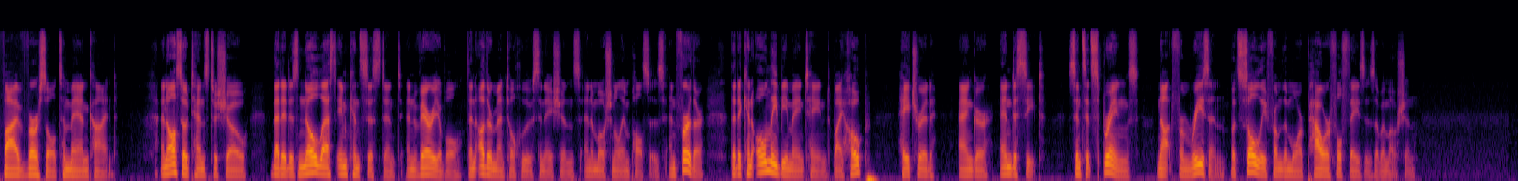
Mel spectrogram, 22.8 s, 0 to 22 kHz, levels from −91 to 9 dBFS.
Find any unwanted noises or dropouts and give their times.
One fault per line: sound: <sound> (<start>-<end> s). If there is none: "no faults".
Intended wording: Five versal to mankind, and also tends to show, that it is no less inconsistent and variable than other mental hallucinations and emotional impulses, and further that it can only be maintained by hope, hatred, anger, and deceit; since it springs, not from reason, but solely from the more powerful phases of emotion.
no faults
